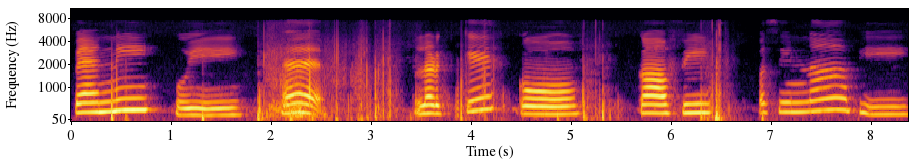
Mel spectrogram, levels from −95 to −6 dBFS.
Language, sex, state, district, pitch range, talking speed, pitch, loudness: Hindi, female, Punjab, Fazilka, 220-315 Hz, 55 wpm, 260 Hz, -15 LUFS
